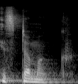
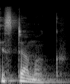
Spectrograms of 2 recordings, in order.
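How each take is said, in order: First: The word ends with a 'k' sound. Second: The word ends with a 'k' sound.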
